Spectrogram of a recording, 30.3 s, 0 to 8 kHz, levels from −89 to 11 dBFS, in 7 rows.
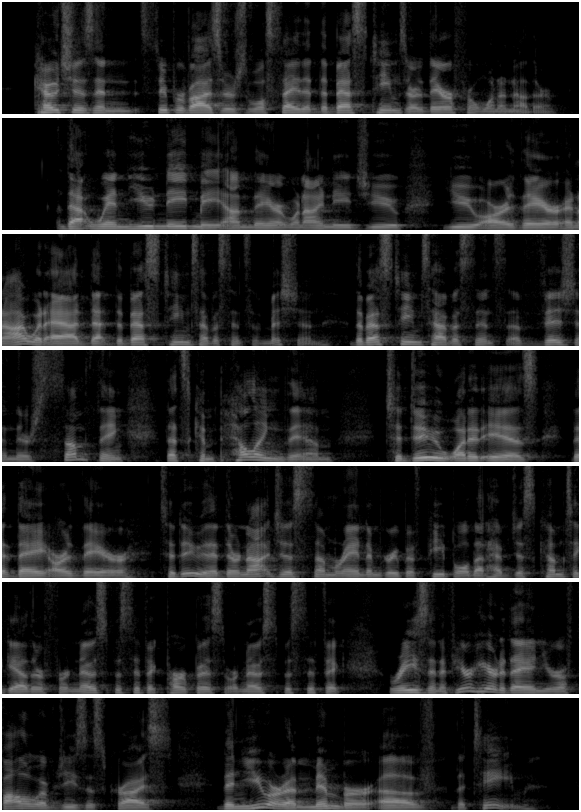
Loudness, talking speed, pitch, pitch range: -41 LUFS, 210 wpm, 130 Hz, 120-140 Hz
